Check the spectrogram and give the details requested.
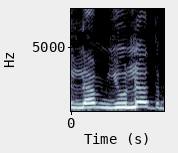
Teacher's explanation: کو پڑھ رہے ہیں جلدی میں لم یولد پڑھ رہے ہیں، واو کو بیچ میں چھوڑ ہی دیا ہم نے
